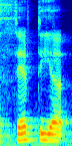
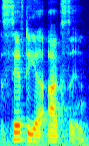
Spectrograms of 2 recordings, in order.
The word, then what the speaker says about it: ceftriaxone: option remains: a combination of antibiotics, azithromycin, and ceftriaxone. I think I said that wrong. I Googled it and listened to YouTube pronounce it. Ceftriaxone.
